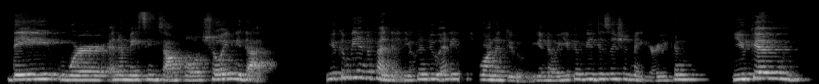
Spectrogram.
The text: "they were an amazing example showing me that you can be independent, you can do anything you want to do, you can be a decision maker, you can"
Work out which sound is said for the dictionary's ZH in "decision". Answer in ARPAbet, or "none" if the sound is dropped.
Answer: ZH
